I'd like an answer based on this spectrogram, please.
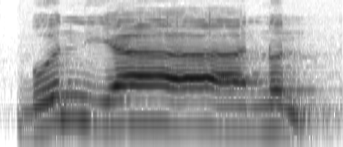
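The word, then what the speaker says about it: بُنْيَانٌ: Tapi kita tidak boleh membacanya dengan bihunah. Kita harus membacanya ishar. Jadi bacanya bun, ya, nun. Ianya tetap 2 harakat ya. Ini aturan ini tetap fathah ketemu alif tetap 2. Jadi bunyanun.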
